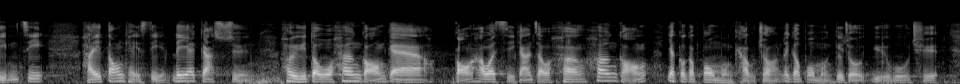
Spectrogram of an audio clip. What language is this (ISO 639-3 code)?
yue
